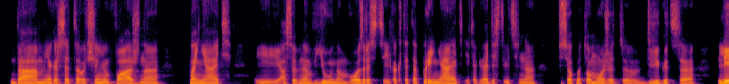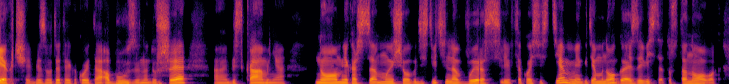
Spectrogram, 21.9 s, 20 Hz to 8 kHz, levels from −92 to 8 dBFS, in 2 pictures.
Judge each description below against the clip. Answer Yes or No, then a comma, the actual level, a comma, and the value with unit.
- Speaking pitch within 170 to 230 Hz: No, low, 115 Hz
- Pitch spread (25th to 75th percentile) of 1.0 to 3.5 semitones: Yes, average, 2.9 semitones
